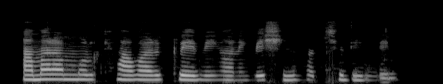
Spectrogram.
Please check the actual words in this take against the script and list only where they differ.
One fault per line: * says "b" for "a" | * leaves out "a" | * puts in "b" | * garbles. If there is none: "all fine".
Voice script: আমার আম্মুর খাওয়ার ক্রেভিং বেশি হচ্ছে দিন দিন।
* puts in "অনেক"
